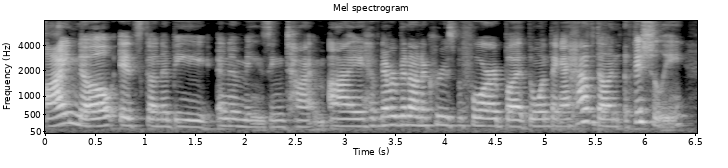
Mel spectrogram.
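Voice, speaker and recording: Noticeable background noise and audible room echo accompany a woman speaking in an animated tone. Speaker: motorcycle vlogger. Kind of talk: casual vlog talk to camera. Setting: in her garage. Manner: fast.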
